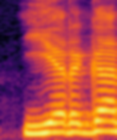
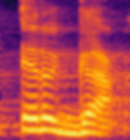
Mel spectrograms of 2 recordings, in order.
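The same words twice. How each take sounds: First: यरगा said with a y sound at the start, the wrong way; wrong pronunciation. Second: इरगा said with a short i at the start, not ya; correct pronunciation. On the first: Teacher to students, warning against यरगा as the wrong form. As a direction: show the mistake, यरगा beginning with ya. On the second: Teacher to students, giving the correct इरगा. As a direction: give the right form, इरगा beginning with i. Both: Shown as a demonstration. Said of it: "यरगा नहीं बोलना".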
